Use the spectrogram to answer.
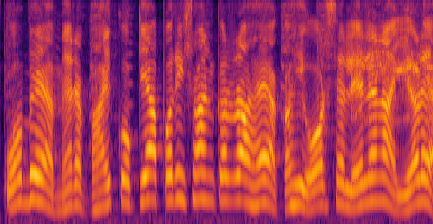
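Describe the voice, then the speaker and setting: A woman voicing a bossy male street-tough older brother who talks in rough, bullying slang in a cartoon skit. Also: sits high, lively intonation, a little slow, soft background music. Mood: swaggering. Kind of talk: cartoon voice acting.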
